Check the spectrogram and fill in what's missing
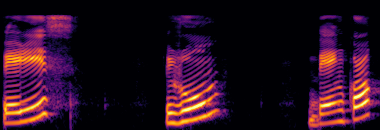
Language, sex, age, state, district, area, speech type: Assamese, female, 60+, Assam, Dhemaji, rural, spontaneous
